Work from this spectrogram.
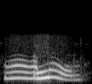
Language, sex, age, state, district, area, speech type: Odia, female, 45-60, Odisha, Gajapati, rural, conversation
